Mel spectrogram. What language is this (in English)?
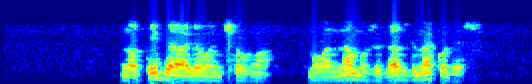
Mari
